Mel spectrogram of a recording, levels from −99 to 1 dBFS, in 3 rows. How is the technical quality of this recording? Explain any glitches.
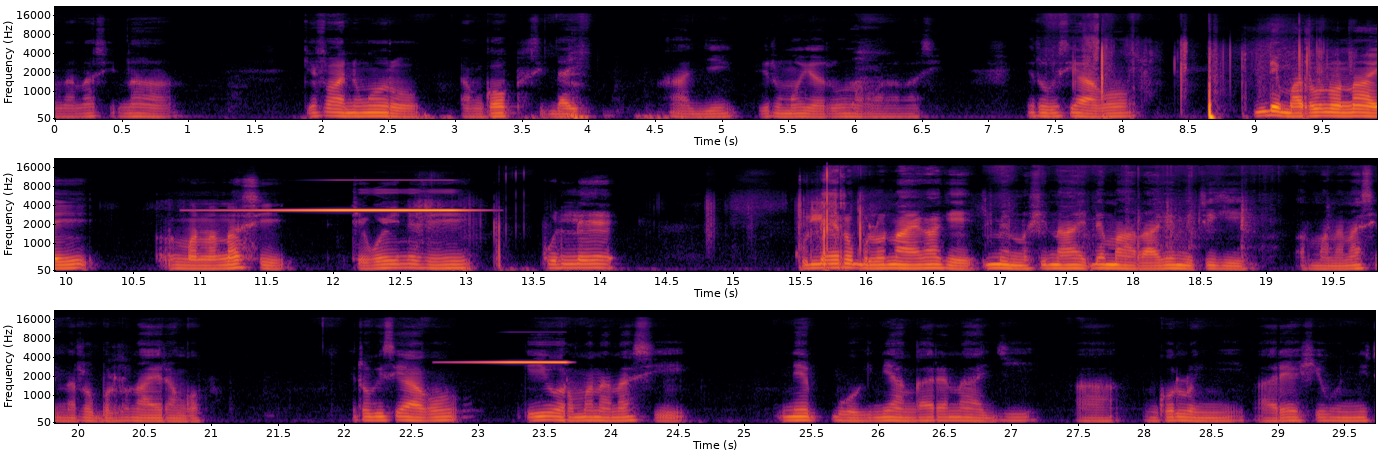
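The recording is marred by loudspeaker feedback squeal, twice: from 10.85 to 13.27 s, swelling over roughly a second to sit well above the speech, and from 22.66 to 23.74 s, rising faster, in about half a second, and a little less loud. The microphone is hearing its own loudspeaker, and at 3.3 kHz the loop gain tops one, so that tone feeds itself into a piercing whistle. A spectrogram shows a bright horizontal line at 3.3 kHz; the waveform shows a swelling, dense envelope.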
